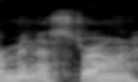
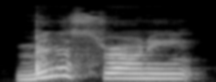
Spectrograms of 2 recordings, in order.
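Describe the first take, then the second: First: "minestrone" ending on "-strone", no ee; minestrone with silent e. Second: "minestrone" ending in a sounded "-nee"; minestrone with final ee. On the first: Cook offering the other way, "minestrone" with silent final e. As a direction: say "minestrone" as min-uh-STROHN. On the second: Cook offering one way to say the soup, "minestrone" with final ee. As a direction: say "minestrone" as min-uh-STROH-nee. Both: Shown as a demonstration. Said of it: "however you wanna say it".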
